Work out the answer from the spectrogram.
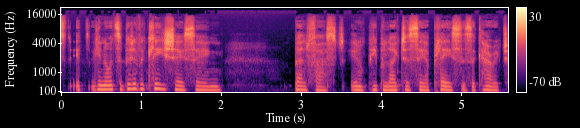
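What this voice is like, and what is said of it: Cork Irish accent. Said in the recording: “my Cork accent”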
